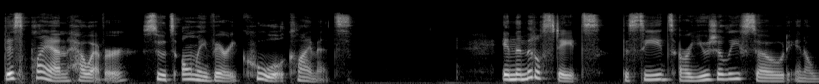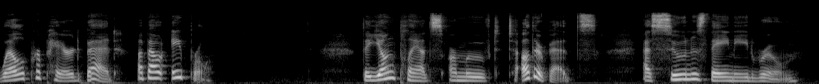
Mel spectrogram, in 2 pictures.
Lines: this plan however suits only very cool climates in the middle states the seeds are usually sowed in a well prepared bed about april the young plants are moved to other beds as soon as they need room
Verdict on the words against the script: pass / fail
pass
